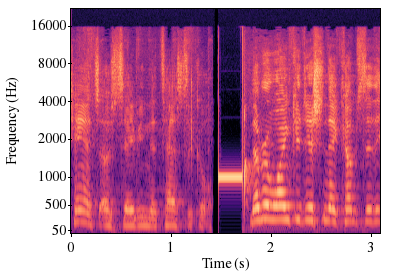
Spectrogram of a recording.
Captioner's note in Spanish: pantalla pitando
